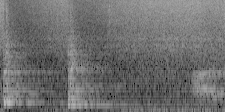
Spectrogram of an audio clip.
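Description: Two stick strokes on drums, the second a lower-pitched drum that rings on for most of a second.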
